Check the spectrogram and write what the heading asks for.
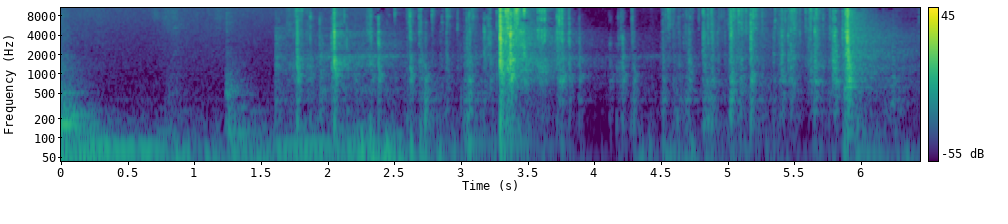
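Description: A quick run of sharp clicks and rattles, like small objects being handled, with a louder knock about three seconds in and another near the end.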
